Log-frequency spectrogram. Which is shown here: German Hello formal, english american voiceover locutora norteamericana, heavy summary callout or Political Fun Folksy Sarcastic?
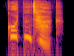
German Hello formal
